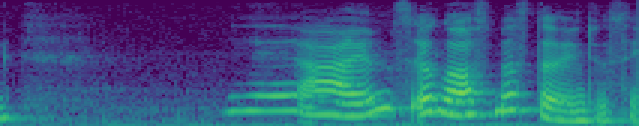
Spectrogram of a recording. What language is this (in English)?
Portuguese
